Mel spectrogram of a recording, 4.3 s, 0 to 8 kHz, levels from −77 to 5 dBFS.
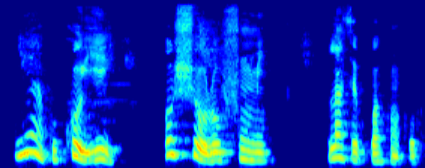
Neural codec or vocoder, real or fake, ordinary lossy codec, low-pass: none; real; MP3, 64 kbps; 7.2 kHz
